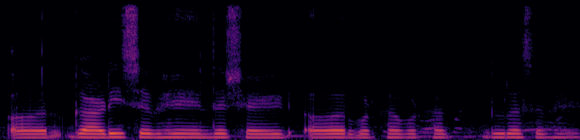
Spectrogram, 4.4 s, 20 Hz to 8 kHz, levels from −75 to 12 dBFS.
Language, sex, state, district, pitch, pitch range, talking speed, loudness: Chhattisgarhi, female, Chhattisgarh, Sarguja, 200 Hz, 195-205 Hz, 165 wpm, -32 LUFS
